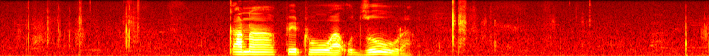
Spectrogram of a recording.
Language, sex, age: Venda, male, 37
